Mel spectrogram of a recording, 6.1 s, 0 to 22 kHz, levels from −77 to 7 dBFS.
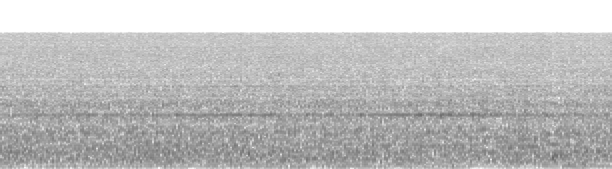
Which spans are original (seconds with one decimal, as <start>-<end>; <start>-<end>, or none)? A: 0.0-2.7; 3.2-4.2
